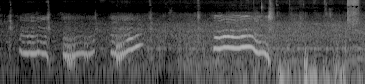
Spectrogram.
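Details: Cookie, a pet poodle puppy, seeks attention with a run of high, tonal whines. They rise and fall, and the longest is drawn out near the end. Soft thumps and rustling follow.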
